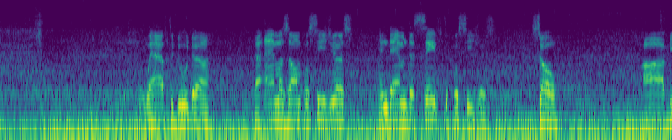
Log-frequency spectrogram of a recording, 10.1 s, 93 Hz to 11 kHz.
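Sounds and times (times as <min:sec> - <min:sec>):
diesel engine rumble: 0:00.0 - 0:10.0.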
